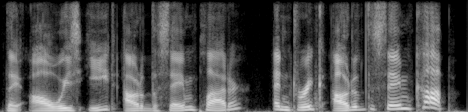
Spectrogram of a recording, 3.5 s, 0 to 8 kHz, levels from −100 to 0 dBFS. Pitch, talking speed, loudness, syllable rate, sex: 180 Hz, 255 wpm, -20 LUFS, 5.7 syllables/s, male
